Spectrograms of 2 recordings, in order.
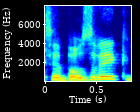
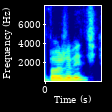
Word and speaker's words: Bozovic: I typically pronounce it Bozovic just to make it easier, but your official pronunciation is Bozovic.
